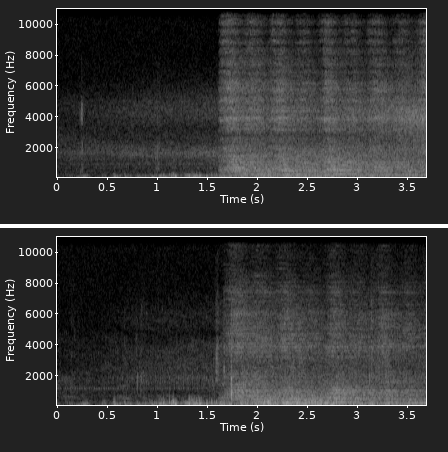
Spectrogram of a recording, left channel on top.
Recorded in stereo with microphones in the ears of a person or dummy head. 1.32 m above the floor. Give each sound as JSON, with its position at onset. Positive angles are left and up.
{"t": 1.6, "sound": "sawing", "side_deg": 70, "distance_m": 2.5}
